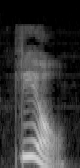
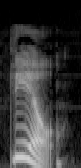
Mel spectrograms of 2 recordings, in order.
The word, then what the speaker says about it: 六: Well, six is liu, fourth tone, liu, and seven is qi, first tone.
